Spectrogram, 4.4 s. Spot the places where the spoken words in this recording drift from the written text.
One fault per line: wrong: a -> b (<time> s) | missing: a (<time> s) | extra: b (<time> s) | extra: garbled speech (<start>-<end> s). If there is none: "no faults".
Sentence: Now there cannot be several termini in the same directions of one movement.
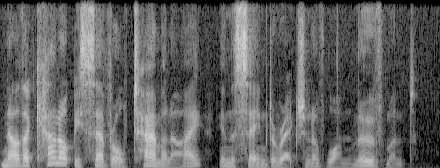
wrong: directions -> direction (2.7 s)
